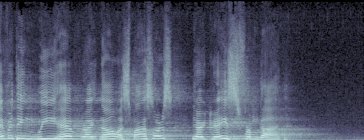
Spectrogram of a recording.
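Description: A young man speaks with animation into a microphone, heard through a loudspeaker in a large room.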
